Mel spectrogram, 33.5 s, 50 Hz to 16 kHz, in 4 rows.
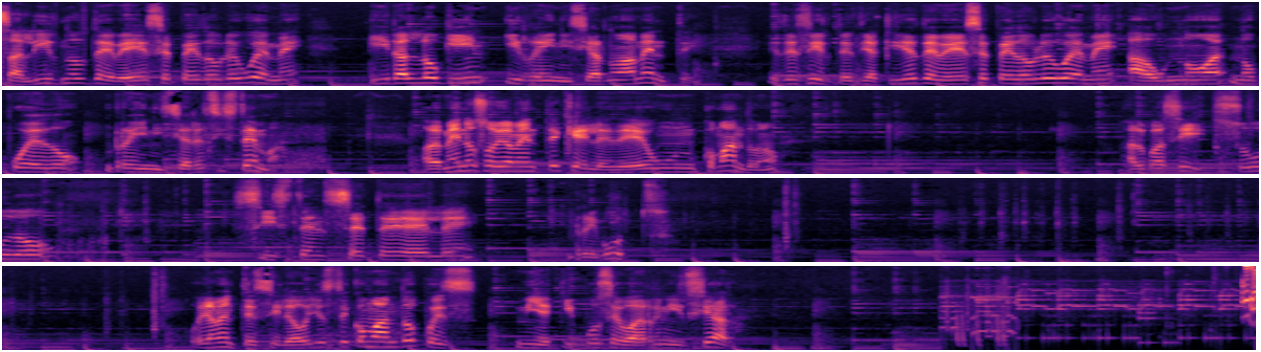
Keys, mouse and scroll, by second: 12.1 super+Return, 15.9-21.4 typing, 22.0 Return, 22.9-26.1 typing, 33.2 Return.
